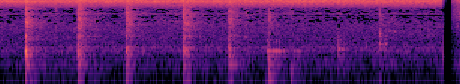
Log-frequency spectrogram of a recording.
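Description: A knife chops at bamboo poles with sharp knocks.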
